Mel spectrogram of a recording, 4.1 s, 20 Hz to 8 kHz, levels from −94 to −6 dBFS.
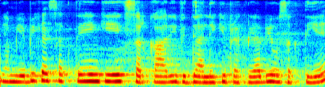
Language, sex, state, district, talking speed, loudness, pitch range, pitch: Hindi, female, Uttar Pradesh, Jyotiba Phule Nagar, 220 wpm, -16 LUFS, 200-230 Hz, 210 Hz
